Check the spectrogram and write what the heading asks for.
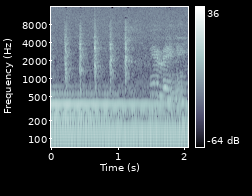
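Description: Guitar played with rapid repeated picked strokes on a held chord, about five strokes a second, stopping about a second in. A voice starts speaking near the end, and a steady low hum runs underneath.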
